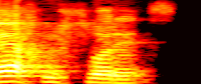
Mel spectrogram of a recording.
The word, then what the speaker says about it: Hercule Florence: começar perguntando para você como é que fala é erros lourenço ou hércules florence e a gente tenta lá na verdade do abrasileirada nesse nome dele que muita gente que acha muito difícil a pronúncia né aqui uma uma grande do ventre hércules florence welch colina a gente resolveu adotar o mesmo nome que o bóris kossoy coloca no livro hércules uma vez na verdade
